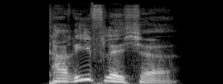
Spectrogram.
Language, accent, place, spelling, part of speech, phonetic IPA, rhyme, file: German, Germany, Berlin, tarifliche, adjective, [taˈʁiːflɪçə], -iːflɪçə, De-tarifliche.ogg
- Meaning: inflection of tariflich: 1. strong/mixed nominative/accusative feminine singular 2. strong nominative/accusative plural 3. weak nominative all-gender singular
